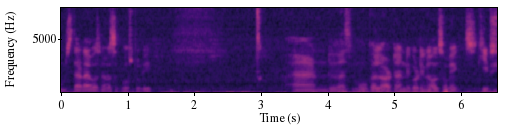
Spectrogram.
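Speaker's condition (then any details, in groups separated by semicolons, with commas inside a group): No condition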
